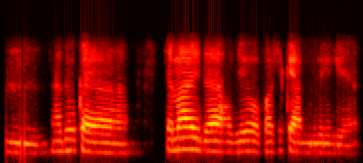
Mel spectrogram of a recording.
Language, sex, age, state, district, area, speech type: Manipuri, male, 30-45, Manipur, Thoubal, rural, conversation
